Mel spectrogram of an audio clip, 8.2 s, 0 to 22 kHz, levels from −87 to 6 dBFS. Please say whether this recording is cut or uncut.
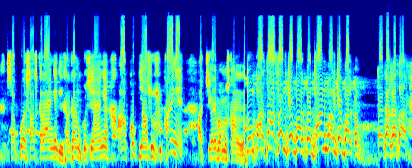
cut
